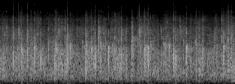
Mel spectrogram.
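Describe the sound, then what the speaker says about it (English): Crowd at a building topping-off ceremony applauding construction tech students, continuous outdoor-sounding clapping from many people with slight fluctuations, no talk over it. "Can we give them a huge round of applause for our construction tech"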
